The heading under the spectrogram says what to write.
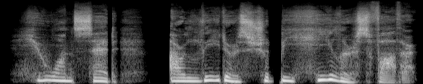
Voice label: Male Human Emote Start; Varian Wrynn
